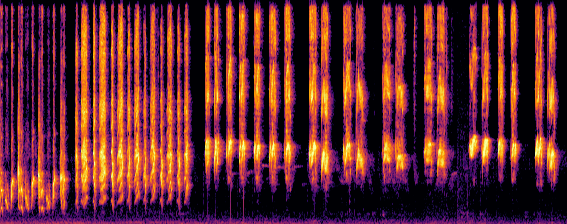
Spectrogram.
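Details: Long-tailed shrike singing a lively song full of mimicked fill-ins, used as a lure so another shrike answers: fast, dense, scratchy high notes give way to evenly spaced, sharp, twittering double chips, clean with no other sounds.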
